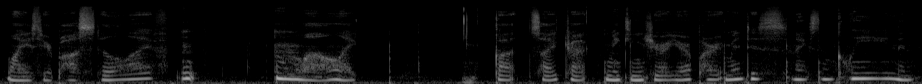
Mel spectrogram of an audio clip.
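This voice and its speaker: Woman playing a slow, whispering sweet demon girl. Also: mid-range voice. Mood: gentle, sheepish. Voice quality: soft, breathy whisper. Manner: gentle, slow, teasing, intimate. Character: sweet, vain, teasing young demon girl, doting caretaker. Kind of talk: whispered ASMR roleplay. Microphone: close binaural microphone. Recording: close binaural mic, background hiss.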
